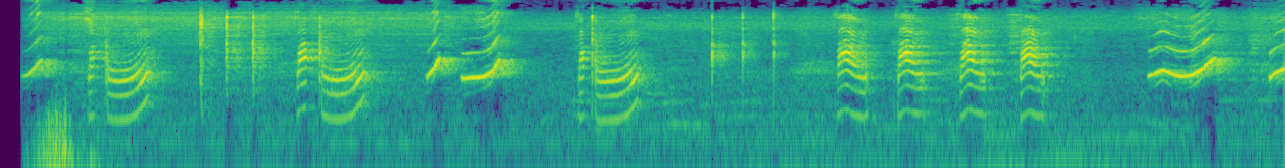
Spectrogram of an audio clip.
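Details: A hand-tame male Indian ringneck parakeet talks in a high, nasal, squeaky voice, giving short word-like phrases about every second with brief pauses between them.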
